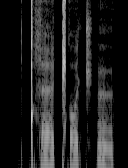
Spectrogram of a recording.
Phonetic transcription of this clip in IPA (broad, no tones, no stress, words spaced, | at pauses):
ǃʰæǁɔ t͡ʃʼə̃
